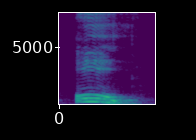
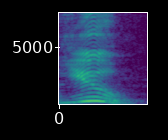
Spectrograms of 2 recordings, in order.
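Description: First: The vowel is a pure oo sound. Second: The vowel begins with a y sound. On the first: The speaker calls it right. "This is U" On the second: The speaker calls it wrong. "This is not you"

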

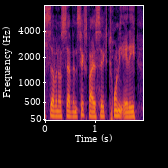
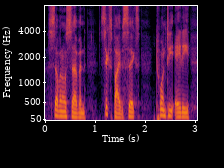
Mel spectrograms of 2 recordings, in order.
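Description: First: The number is said at a normal pace. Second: The number is said more slowly.

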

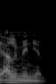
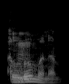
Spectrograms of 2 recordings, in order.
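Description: First: It is said the British way, as aluminium. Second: It is said the American way, as aluminum. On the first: This is the speaker's own usual form. "Well I say aluminium" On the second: This is the form Americans use. "Americans say aluminum"

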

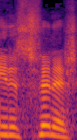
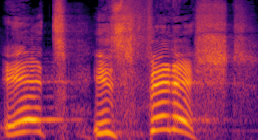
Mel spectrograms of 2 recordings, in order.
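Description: First: It is said in a sad, weak voice. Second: It is said in a loud, triumphant voice. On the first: It sounds like defeat. The speaker calls it wrong. "I would read it with a sad, weak voice" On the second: It sounds like a victory cry. The speaker calls it right. "he cries out with a loud voice"

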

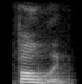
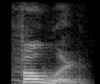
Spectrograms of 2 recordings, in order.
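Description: Both takes have the same delivery.

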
